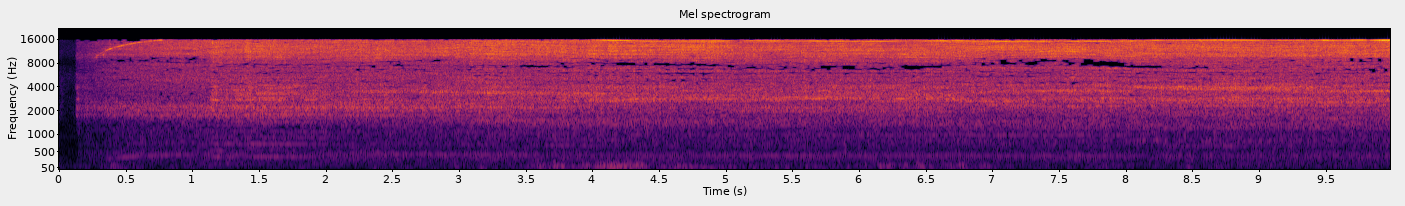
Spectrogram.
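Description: An electric power tool running steadily with a loud hiss, its motor hum rising in pitch as it spins up at the start.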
